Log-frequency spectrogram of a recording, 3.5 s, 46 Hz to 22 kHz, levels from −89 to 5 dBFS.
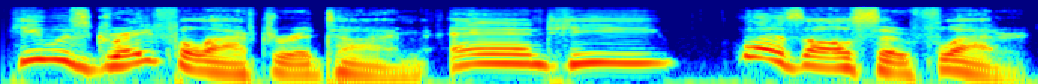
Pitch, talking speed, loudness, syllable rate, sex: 170 Hz, 190 wpm, -17 LUFS, 5.5 syllables/s, male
